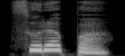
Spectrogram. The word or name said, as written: ಸೂರ್ಪ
